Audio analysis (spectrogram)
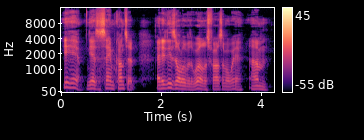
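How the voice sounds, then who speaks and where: A man's voice: a little high, fast. A man from Denmark, co-hosting a podcast in casual, chatty conversation, explaining things at length with frequent restarts. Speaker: podcast co-host. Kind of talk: casual chat.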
